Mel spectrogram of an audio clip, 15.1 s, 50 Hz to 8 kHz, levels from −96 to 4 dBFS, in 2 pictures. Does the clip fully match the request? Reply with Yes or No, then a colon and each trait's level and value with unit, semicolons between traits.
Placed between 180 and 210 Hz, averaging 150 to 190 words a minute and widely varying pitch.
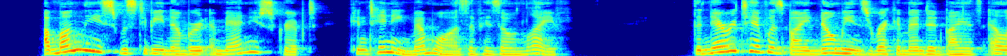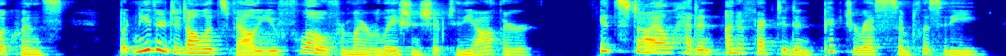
Yes: medium, 185 Hz; average, 180 wpm; wide, 5.8 semitones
